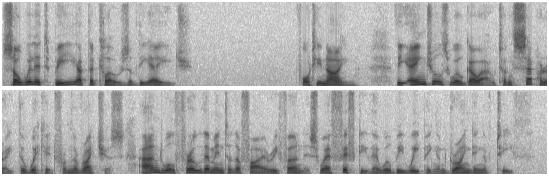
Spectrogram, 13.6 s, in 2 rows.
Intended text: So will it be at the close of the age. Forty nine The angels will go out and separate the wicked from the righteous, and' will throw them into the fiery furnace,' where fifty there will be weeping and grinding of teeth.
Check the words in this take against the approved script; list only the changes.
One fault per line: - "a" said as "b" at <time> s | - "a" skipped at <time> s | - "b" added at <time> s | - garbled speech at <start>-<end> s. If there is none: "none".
none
